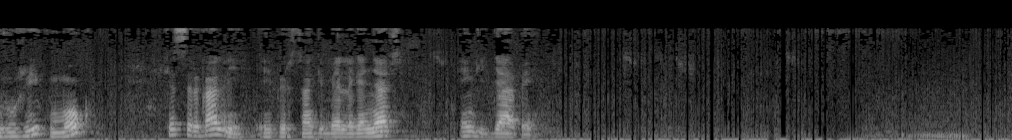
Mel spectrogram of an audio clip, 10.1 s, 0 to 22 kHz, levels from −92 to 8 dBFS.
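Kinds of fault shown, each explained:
Low bit depth without dither: Throughout the speech there is a gritty, rasping distortion that rises and falls with the signal, sitting only about 20 dB below it. This is likely from samples being truncated to very few levels with no dither, which fits a 7-bit signal. The rounding error tracks the sound, so quiet tails break up. On a waveform the low-level parts show visible stair-steps, and a spectrogram shows a signal-dependent haze across the band.
MP3 compression: The speech has a watery, swirling quality, with consonant onsets smeared and sibilants turning metallic. This is likely MP3 encoding at a low rate, pointing to around 36 kbps. At that rate the encoder cannot afford detail, so weak frequency components drop in and out from frame to frame. A spectrogram shows a hard ceiling with nothing above 9.4 kHz, and patchy, flickering holes in the upper bands.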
